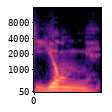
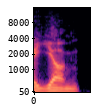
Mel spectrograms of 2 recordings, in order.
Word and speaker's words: Jung: He was because he was Swiss it's Yung but a lot of people say young. I did for years until I actually heard him say his own name and I was like oh I've been saying his name wrong.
